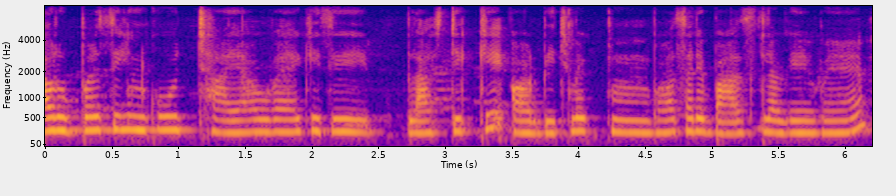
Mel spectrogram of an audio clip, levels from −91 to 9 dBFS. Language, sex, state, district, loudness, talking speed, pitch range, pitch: Hindi, female, Haryana, Charkhi Dadri, -18 LUFS, 195 wpm, 220-250 Hz, 230 Hz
